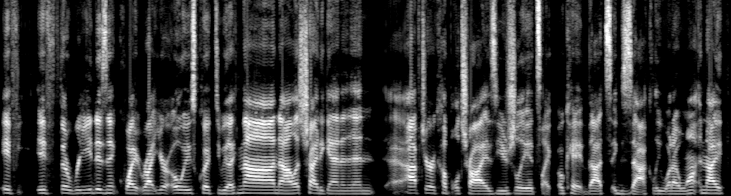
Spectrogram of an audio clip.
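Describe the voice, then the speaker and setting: Female guest narrator, slightly low voice, enthusiastic and reflective in casual talk, dry close recording. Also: level tone, brisk, hardly any pauses, pushed and bright, no echo. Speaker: guest, audio drama narrator. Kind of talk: casual conversational interview.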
